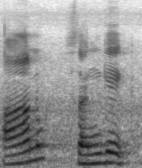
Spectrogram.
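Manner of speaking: आनुषंगिक spelled out slowly, syllable by syllable; आनुषंगिक said slowly like a teacher dictating; slow and careful. Shown as a demonstration. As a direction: draw out आनुषंगिक for the class. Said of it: "आनुषंगिक होता है सही शब्द".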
